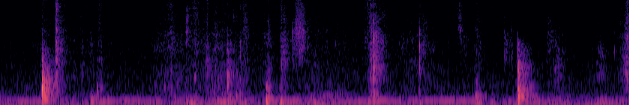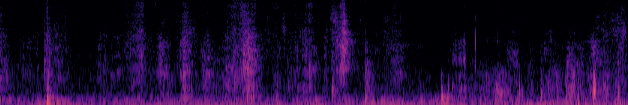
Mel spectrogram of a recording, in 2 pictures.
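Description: Two cats wrestling inside a cardboard box: irregular bumps, knocks and scratches of paws and bodies against the cardboard, with two sharper knocks about half a second in and about seven seconds in.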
